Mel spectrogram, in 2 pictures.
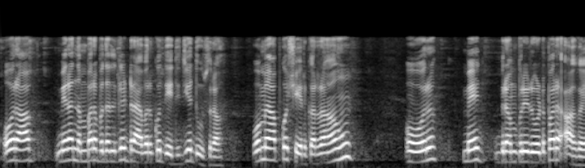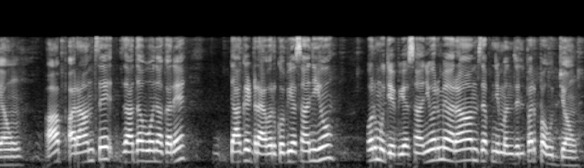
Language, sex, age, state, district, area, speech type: Urdu, male, 18-30, Delhi, East Delhi, urban, spontaneous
